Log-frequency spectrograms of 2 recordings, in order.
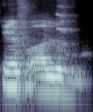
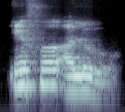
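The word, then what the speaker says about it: افعلوا: It becomes if alu, and you write an alif with the circle, which is not pronounced. So it becomes if alu.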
